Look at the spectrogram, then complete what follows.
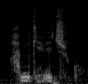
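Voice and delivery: breathy whispered aside to the congregation. Real, not acted. Preacher whispering to his listeners. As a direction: let the word fall to a whisper.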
